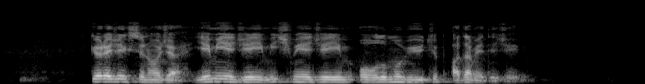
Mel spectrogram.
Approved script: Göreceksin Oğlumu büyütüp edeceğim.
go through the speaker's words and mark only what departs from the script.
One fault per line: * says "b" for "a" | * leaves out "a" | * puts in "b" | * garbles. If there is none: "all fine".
* puts in "Hoca yemeyeceğim içmeyeceğim"
* puts in "adam"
